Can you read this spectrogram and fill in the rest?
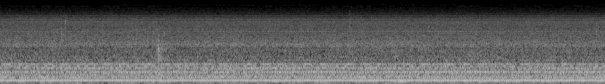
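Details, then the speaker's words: Hotpoint BIWDHG75148UKN integrated washer dryer at about 1400 rpm spin: steady, even high-speed spin with smooth induction motor hum, no knocking or grinding; sounds healthy. "It sounds good. two, right? Interesting. I think that's like 1400 now."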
